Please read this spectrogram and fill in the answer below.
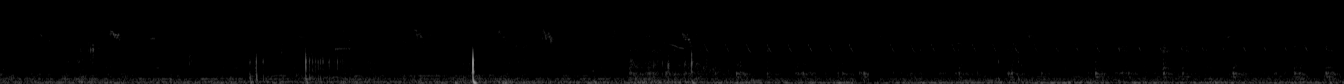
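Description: Songbirds chirping in the trees, with a fast trill of evenly repeated short notes starting about six seconds in. A single sharp click a little under five seconds in is the loudest sound, over a low rumble.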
